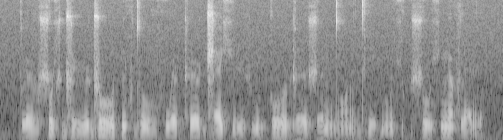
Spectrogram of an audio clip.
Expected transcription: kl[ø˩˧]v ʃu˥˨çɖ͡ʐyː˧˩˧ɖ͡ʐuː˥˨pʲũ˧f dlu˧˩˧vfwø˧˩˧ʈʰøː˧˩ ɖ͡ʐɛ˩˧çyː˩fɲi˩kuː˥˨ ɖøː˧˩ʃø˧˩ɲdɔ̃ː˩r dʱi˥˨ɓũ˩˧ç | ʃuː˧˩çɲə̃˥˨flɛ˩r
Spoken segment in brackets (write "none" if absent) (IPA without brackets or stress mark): ø˩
